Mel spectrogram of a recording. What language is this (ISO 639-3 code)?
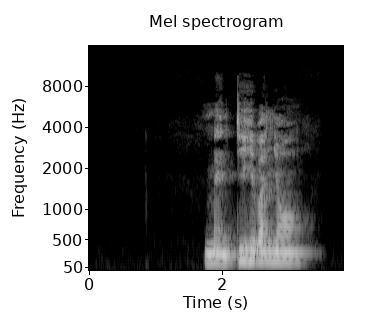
bas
